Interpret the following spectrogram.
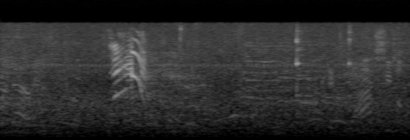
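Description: A short, high-pitched shout about a second in, the loudest sound, over faint distant voices calling on an open rugby pitch.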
